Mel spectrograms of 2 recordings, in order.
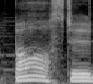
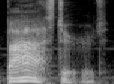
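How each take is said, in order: First: It is said in a British accent. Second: It is said in an American accent. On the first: "English accents tend to say bastard" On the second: "instead of bastard"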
